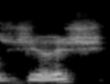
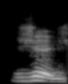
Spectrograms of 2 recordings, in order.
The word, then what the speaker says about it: zhuzh: Leetta, for the purposes of the minutes, how do we spell zhuzh? Is it J-Y-U-J? It's Z-H-U. Zhuzh.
